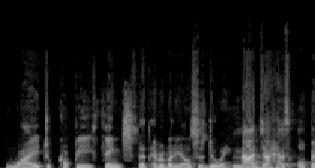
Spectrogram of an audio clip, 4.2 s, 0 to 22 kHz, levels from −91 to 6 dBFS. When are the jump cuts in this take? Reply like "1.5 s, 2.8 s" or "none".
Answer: 1.7 s, 3.0 s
